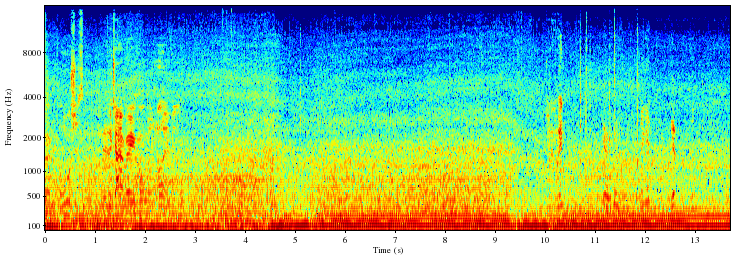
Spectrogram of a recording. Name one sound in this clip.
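A car engine drones loudly from inside the cabin and changes pitch as the car shifts gear.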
